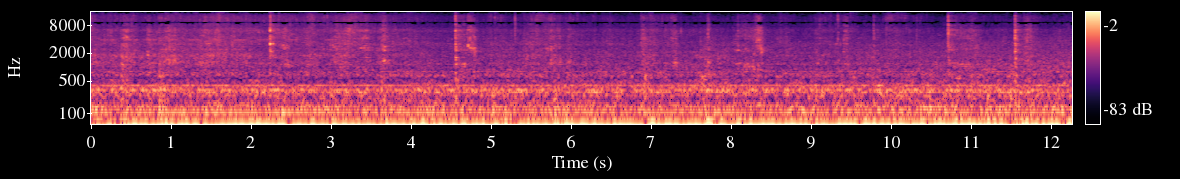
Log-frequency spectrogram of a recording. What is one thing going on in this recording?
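A metal spoon scrapes and stirs in a frying pan.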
